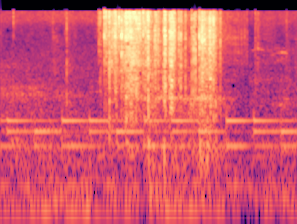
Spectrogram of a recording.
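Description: Protective plastic film being peeled off the glass of a replacement car touchscreen: a crackly rustle lasting under a second near the middle, over quiet background music.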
